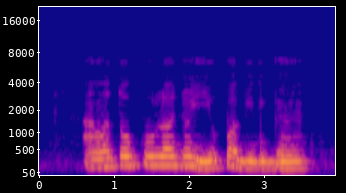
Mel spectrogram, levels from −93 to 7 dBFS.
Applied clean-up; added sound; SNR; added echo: none; none; none; reverberation time 0.3 s.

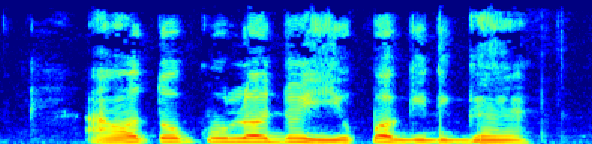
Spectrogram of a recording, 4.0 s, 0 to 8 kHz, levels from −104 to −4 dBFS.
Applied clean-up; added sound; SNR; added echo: none; none; none; none.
